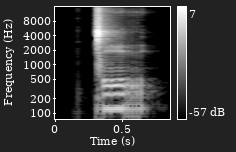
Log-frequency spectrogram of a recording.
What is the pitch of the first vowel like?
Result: high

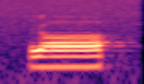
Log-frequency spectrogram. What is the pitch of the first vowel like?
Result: high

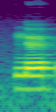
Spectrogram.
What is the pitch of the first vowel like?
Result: high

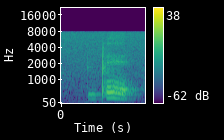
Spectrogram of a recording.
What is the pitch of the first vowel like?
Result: rising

